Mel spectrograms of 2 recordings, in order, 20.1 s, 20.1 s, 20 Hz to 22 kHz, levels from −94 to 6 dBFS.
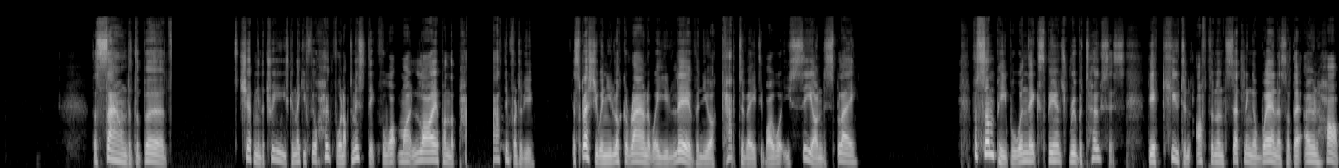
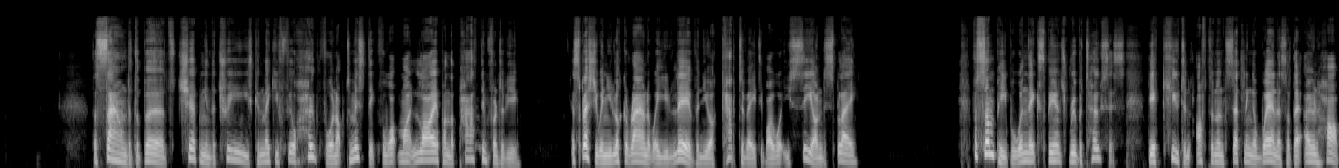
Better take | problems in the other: second | audio freezing; at 2.5 s for 1 s and at 7 s

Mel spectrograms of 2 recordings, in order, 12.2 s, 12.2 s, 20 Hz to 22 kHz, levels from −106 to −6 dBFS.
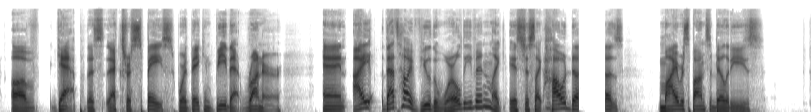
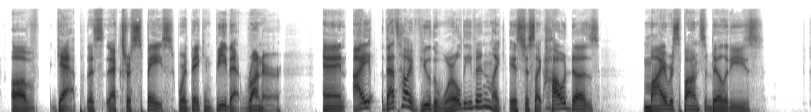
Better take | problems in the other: second | audio freezing; at 8.5 s

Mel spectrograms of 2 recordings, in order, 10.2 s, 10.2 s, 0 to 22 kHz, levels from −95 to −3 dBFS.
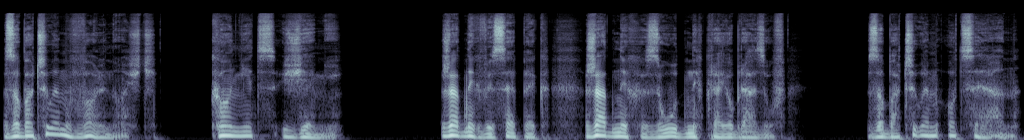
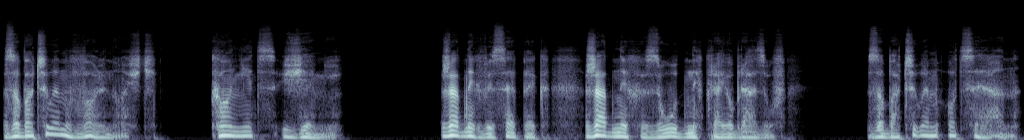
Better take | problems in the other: first | muffled; very; fading above 4 kHz

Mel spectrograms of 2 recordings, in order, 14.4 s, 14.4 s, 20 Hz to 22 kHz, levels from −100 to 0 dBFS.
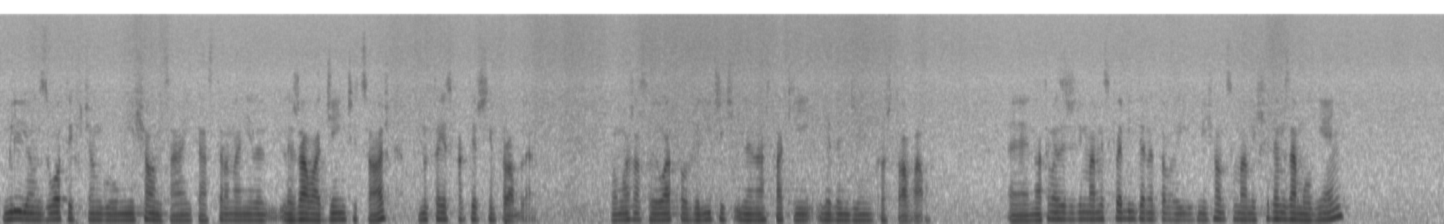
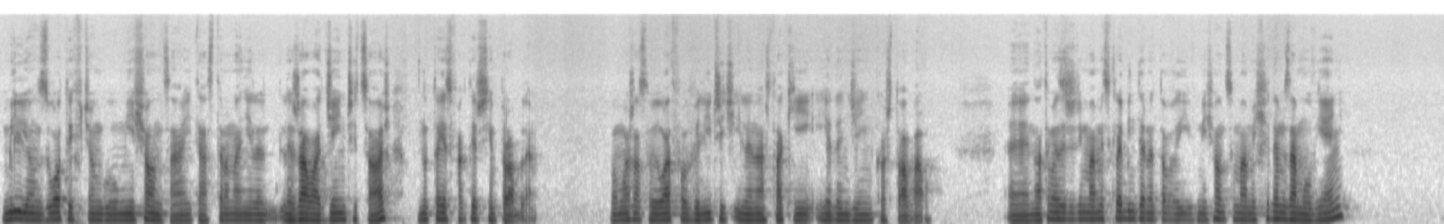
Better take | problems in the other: second | hiss; loud; throughout; 7 dB below the speech; faint in the second

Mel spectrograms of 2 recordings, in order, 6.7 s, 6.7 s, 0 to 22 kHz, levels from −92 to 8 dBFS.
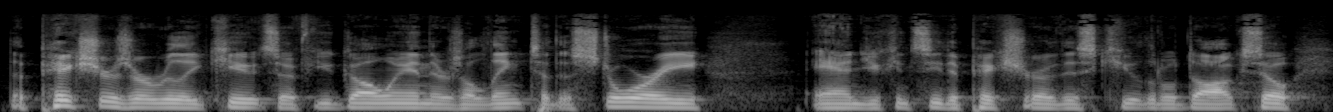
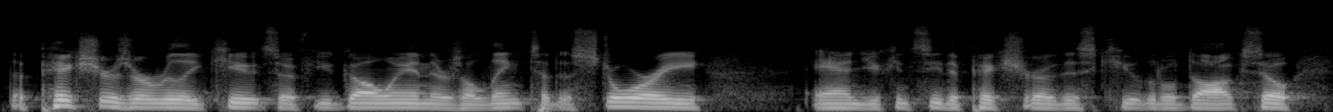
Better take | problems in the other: first | muffled; very; fading above 2.5 kHz

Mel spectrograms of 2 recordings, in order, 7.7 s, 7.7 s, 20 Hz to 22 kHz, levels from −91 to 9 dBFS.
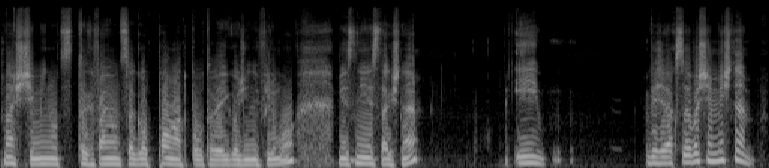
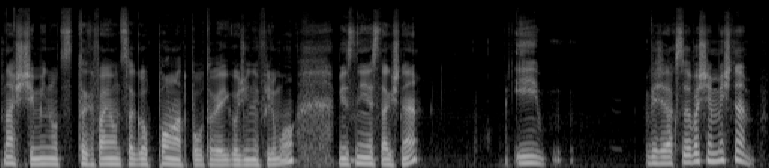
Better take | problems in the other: second | distortion; slight; 10 dB below the speech

